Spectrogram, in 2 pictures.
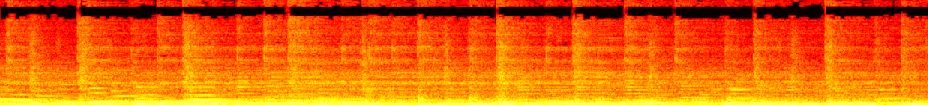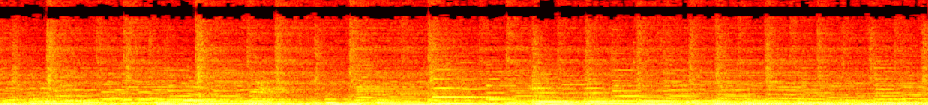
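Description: Jazz piano trio playing live: grand piano, plucked upright double bass and drum kit with cymbals. The music plays at a steady level with no pause.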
